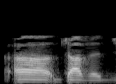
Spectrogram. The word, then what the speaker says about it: Javed: Javed. J-A-V as in Victor, E-D.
